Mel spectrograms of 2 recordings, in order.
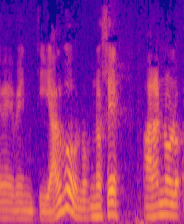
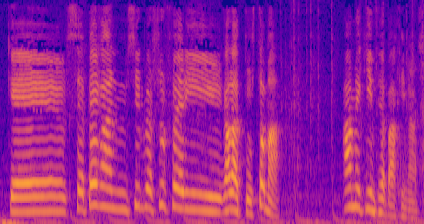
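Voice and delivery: high, eager mock Stan Lee; imitating Stan Lee; 7 semitones higher, slower than usual. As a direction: pitch it up as a pushy boss. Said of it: "Se lo sacó".

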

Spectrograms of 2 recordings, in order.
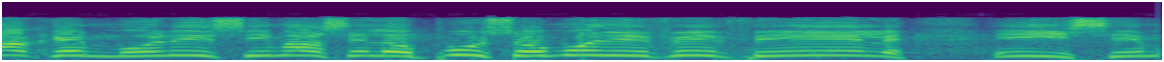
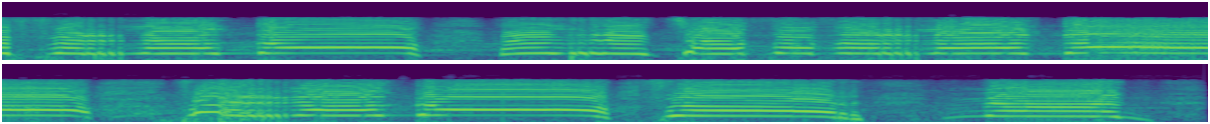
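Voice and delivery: much higher, crying out the keeper's name; penalty save scream; 7 semitones higher, slower than usual. Real, not acted. Penalty save called live.

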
